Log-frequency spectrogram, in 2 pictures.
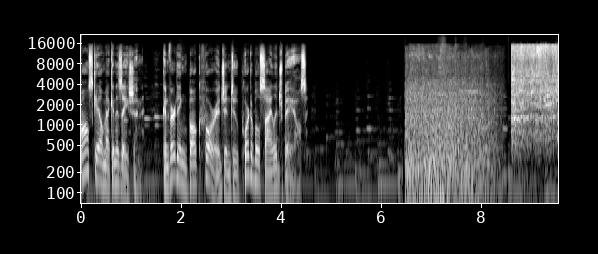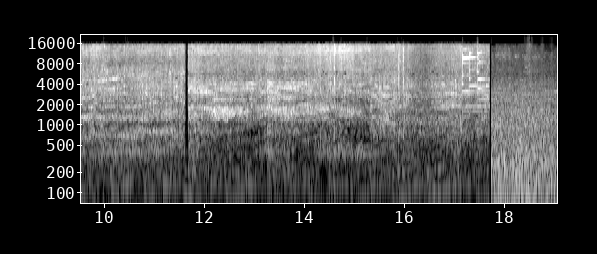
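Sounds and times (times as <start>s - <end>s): machinery running: 6.5s - 19.0s.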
